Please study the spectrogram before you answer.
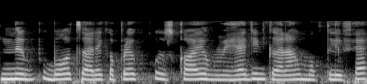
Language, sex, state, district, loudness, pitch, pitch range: Hindi, female, Delhi, New Delhi, -15 LUFS, 235 Hz, 225-245 Hz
